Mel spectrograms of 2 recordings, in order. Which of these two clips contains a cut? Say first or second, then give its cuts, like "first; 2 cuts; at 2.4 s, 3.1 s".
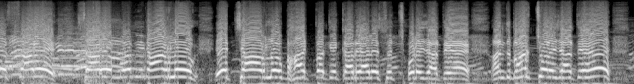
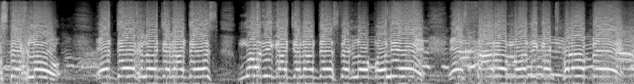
first; 1 cut; at 1.4 s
